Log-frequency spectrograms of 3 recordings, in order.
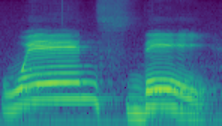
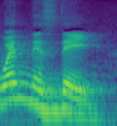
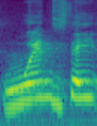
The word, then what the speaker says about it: Wednesday: de más o menos la pronunciación la pueden así wins day hay personas que dicen wellness de puede ser sin embargo no es tan común entonces weinstein sería mucho mejor weinstein es wins de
